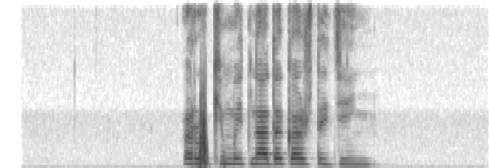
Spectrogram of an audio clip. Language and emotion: Russian, neutral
